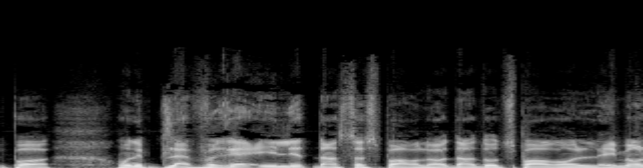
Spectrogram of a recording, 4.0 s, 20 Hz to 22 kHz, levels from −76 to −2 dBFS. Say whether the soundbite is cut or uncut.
cut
